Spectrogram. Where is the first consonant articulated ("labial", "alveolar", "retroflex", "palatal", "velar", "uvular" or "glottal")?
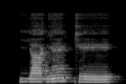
palatal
